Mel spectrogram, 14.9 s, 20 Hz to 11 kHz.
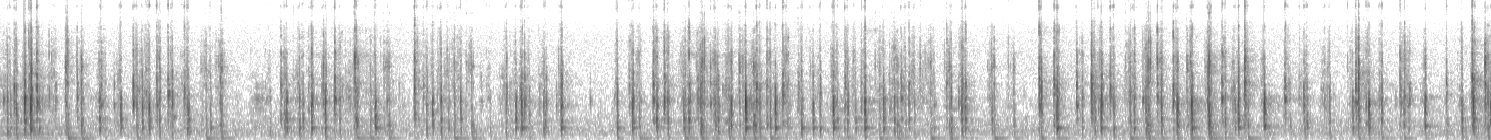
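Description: Fingertips of both hands type rapid key taps on a compact 68-key NiZ Plum Atom 68 mechanical keyboard with a white, hollow plastic case and purple and yellow Domikey Gas Attack SA plastic keycaps, set on a desk pad. Quiet, dry, mid-pitched clacks come in quick bursts with brief pauses, each tap dying away almost instantly.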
